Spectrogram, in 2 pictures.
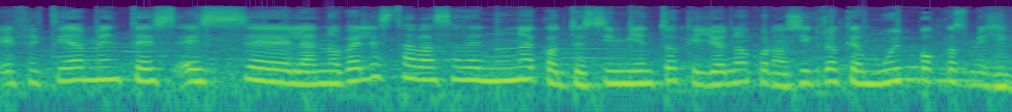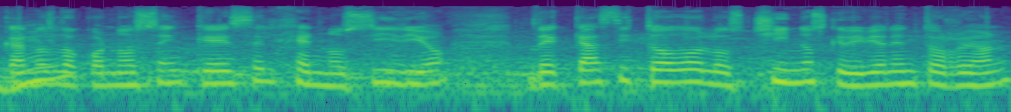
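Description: Over noticeable background noise, a woman talks with very even loudness. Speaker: interviewee. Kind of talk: interview answer. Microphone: handheld.

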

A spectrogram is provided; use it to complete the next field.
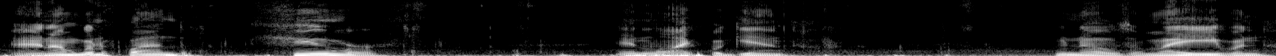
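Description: Noticeable background noise surrounds a man speaking at a moderate pace in a fairly low pitch, the sound dry with no echo. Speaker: vlogger. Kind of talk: casual vlog chat. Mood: reflective, upbeat. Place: waterside. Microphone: phone near.

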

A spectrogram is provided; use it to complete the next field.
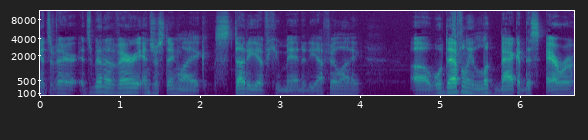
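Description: Over a quiet background, a man speaks at a fairly quick pace. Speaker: podcast host. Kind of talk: casual podcast monologue. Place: home room. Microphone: studio mic.

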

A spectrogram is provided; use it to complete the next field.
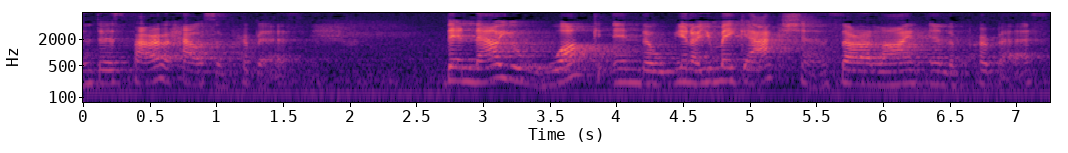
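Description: The speech moves at a moderate pace with fairly even intonation, audible room echo and light background noise. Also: woman. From Mexico. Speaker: author and transformation coach; transformation coach. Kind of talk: casual interview chat. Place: home room. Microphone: camera far.

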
